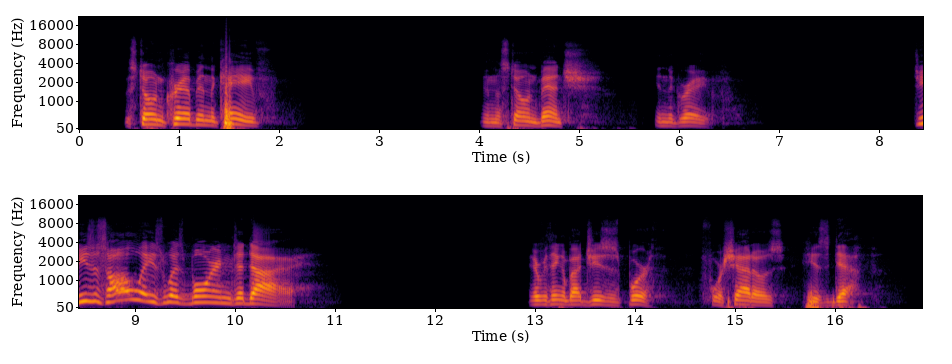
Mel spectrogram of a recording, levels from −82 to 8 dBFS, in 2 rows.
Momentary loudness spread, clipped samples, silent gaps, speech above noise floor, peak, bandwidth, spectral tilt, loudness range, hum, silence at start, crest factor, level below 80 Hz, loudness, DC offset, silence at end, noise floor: 17 LU; under 0.1%; 2.32-4.01 s, 5.70-5.76 s, 6.88-8.32 s, 11.13-12.92 s; 46 dB; 0 dBFS; 9.2 kHz; -7.5 dB/octave; 9 LU; none; 0.45 s; 22 dB; -42 dBFS; -19 LUFS; under 0.1%; 0.6 s; -65 dBFS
